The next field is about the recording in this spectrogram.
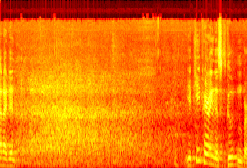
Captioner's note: laughter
